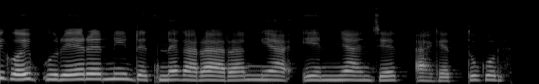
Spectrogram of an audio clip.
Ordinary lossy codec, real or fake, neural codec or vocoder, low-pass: none; real; none; 19.8 kHz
